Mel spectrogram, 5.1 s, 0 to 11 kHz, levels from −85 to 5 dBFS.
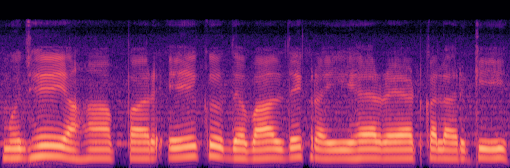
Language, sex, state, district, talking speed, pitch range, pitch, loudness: Hindi, male, Madhya Pradesh, Katni, 130 wpm, 130-140 Hz, 130 Hz, -14 LUFS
